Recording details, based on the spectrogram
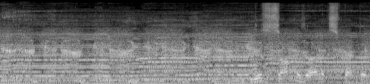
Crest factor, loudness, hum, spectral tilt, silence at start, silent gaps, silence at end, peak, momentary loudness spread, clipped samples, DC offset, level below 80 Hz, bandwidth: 12 dB; -13 LUFS; none; -4 dB/octave; 0 s; none; 0 s; 0 dBFS; 1 LU; under 0.1%; under 0.1%; -28 dBFS; over 20 kHz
